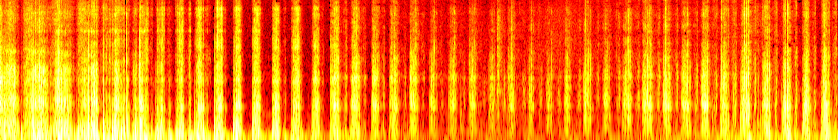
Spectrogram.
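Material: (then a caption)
Cork. Long nails rapidly tap and scratch a thin, flat, square, solid cork coaster with a red dot, held in the hands near the mic. The result is a fast stream of short, dry, dull taps, weighted low, that start dense and loud, fade quieter in the middle, then grow louder again toward the end.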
